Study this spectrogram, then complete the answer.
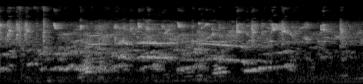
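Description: Dense chorus of many small birds chirping at once at a bird market, busy overlapping high twitters close by, steady throughout without talk.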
